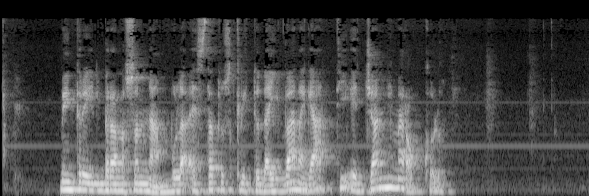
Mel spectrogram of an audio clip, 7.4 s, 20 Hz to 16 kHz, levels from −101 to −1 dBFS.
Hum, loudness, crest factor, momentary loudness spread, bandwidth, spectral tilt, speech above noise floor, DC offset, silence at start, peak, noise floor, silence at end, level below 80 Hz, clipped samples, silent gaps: none; -19 LUFS; 18 dB; 9 LU; 11.5 kHz; -6.5 dB/octave; 38 dB; under 0.1%; 0.05 s; -2 dBFS; -57 dBFS; 1.7 s; -50 dBFS; under 0.1%; none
